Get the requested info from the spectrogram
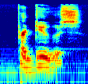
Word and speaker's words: produce: Then finally, we have P-R-O-D-U-C-E. Produce, the verb. She produces a lot of content. Or the farmer produces a lot of vegetables or fruit. Then we have produce. Now that it's a long O sound, produce.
